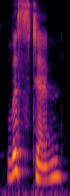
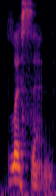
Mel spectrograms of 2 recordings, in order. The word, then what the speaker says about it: listen: We don't say listen, we say listen. The T is not pronounced.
